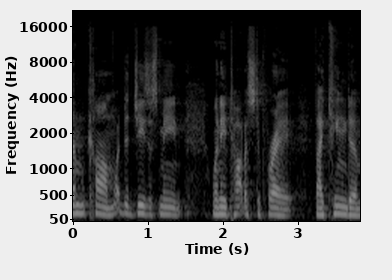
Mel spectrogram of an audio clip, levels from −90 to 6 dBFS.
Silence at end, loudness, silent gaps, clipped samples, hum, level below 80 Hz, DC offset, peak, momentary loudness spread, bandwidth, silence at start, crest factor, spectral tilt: 0 s; -45 LUFS; none; under 0.1%; none; -80 dBFS; under 0.1%; -22 dBFS; 7 LU; 17 kHz; 0 s; 22 dB; -4.5 dB/octave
